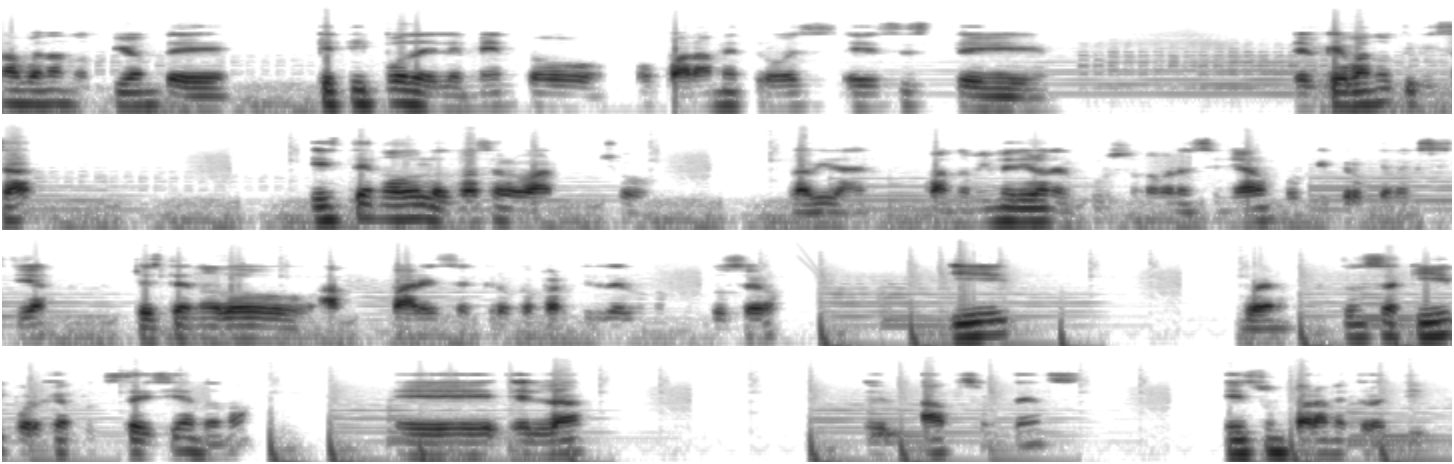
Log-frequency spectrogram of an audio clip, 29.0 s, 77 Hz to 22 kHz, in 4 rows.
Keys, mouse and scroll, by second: 8.3-12.0 drag, 20.2 click, 21.4 scroll up 2.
